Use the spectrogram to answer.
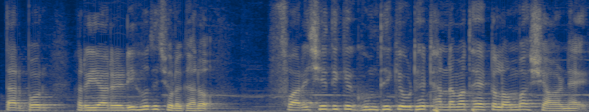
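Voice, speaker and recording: Storyteller for a scripted audio romance, mid-pitched narration over background music. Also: a little fast, darkish tone.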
